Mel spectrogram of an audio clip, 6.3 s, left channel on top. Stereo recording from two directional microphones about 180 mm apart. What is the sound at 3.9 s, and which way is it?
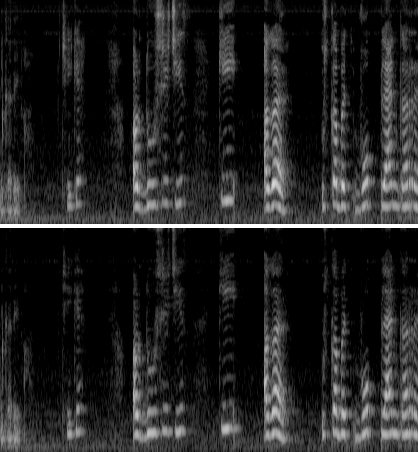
A woman's voice, 20° left (ahead or behind).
